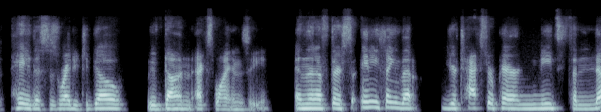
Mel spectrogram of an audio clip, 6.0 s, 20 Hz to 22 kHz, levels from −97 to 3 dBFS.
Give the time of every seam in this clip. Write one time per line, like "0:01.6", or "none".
0:01.4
